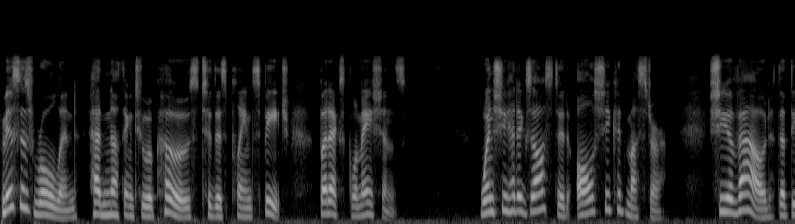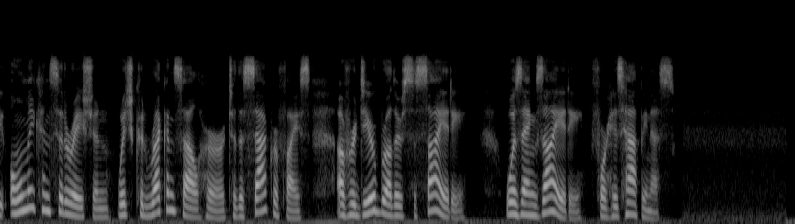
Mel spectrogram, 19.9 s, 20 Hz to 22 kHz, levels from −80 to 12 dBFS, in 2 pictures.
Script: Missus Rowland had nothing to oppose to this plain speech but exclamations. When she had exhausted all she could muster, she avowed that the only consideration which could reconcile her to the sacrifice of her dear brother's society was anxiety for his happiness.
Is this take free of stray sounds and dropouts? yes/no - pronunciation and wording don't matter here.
yes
